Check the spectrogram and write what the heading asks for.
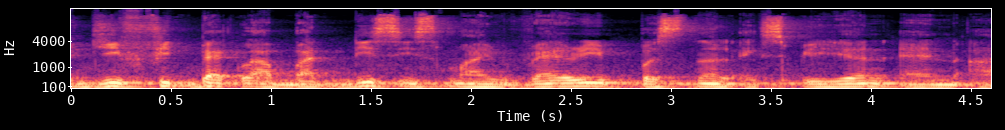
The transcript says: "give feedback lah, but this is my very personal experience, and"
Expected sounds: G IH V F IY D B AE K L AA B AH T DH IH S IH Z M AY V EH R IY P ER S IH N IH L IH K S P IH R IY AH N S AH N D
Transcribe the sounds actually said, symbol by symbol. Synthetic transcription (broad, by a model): G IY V F IY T B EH K L AA B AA T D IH S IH S M AY V EH R IY P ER S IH N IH L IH K S P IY R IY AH N AH N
